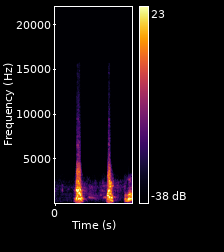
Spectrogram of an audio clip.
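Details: Luna, a three-month-old Labrador Retriever puppy, barks twice while playing with a toad, two sharp bursts about half a second apart, followed by a man's voice.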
